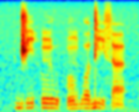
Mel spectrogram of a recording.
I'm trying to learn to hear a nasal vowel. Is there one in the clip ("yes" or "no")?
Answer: yes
